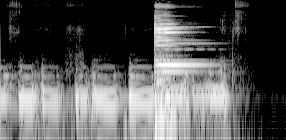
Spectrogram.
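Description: A bell is placed and rung in a video game, ringing out as a series of bright metallic clangs with a sustained, shimmering tone, loudest in the middle strike and decaying to silence.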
